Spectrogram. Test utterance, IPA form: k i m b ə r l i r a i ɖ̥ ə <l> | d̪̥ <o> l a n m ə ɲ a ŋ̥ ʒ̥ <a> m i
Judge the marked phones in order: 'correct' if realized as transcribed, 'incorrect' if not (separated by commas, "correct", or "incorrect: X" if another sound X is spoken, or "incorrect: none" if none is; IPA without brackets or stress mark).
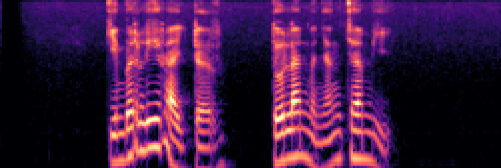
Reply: incorrect: r, correct, correct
